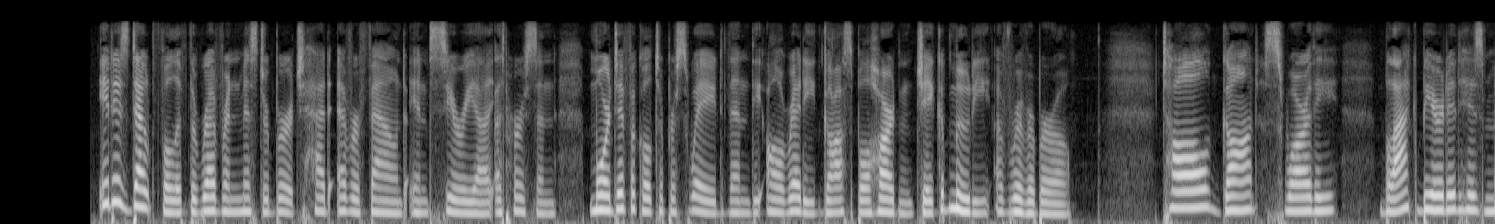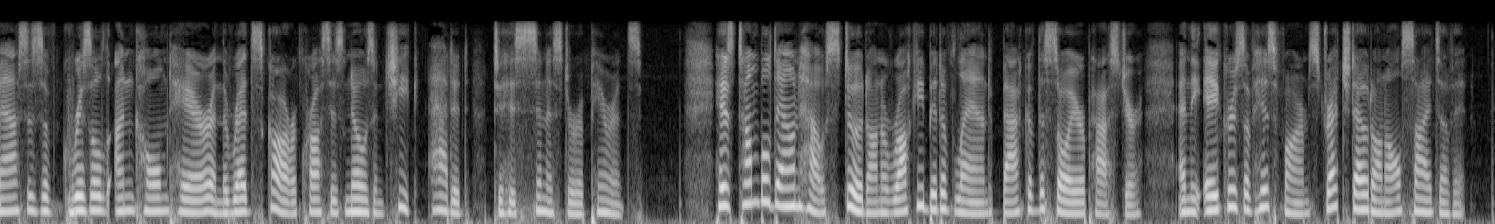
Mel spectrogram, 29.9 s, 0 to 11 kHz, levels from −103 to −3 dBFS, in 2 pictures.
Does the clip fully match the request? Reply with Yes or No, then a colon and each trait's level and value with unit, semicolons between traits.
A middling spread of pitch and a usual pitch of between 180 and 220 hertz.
Yes: average, 3.3 semitones; high, 190 Hz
